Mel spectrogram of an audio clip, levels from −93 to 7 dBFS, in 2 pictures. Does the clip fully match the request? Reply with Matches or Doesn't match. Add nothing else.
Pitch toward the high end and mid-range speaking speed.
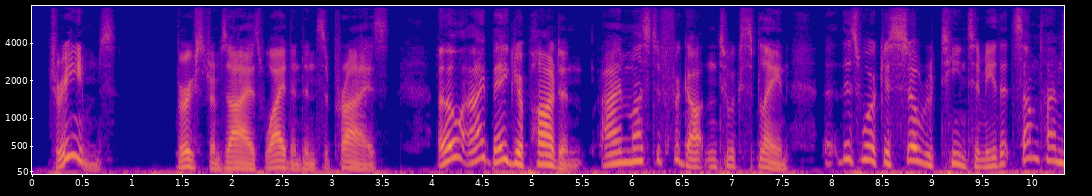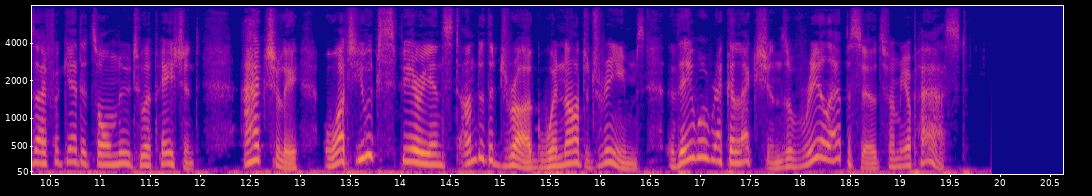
Doesn't match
